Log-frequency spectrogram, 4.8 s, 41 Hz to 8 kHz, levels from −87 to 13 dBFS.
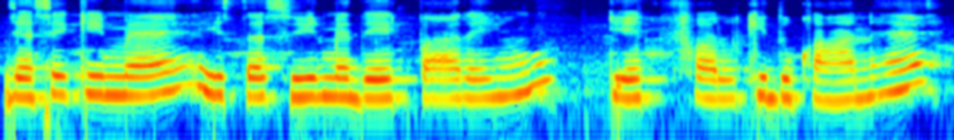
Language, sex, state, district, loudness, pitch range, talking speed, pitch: Hindi, female, Chhattisgarh, Raipur, -12 LUFS, 205-235 Hz, 200 wpm, 215 Hz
